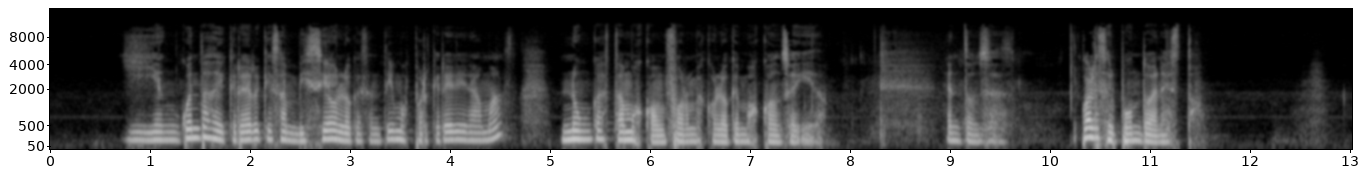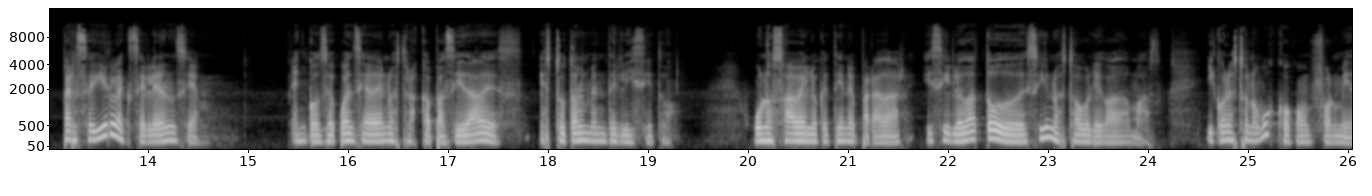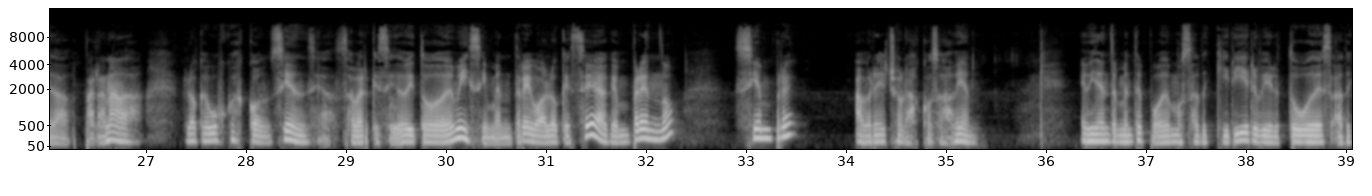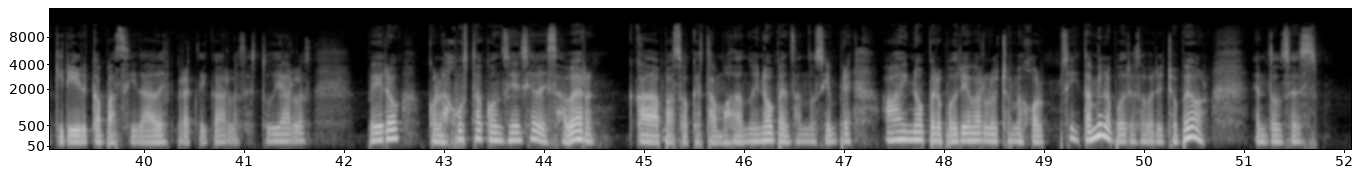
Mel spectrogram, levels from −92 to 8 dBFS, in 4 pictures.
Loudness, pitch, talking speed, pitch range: -22 LUFS, 145 Hz, 155 wpm, 130-165 Hz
